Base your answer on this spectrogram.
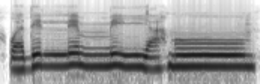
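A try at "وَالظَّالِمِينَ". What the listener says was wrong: Doanya jangan ke dal ya. ZHO wazi agak gitu. Wazilim, wazil, zil, zil, wazil, za wazilim.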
